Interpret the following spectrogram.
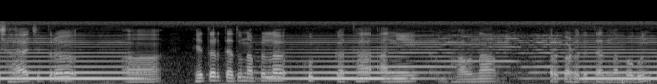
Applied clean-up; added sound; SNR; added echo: none; Bowed string instrument; -4 dB; none.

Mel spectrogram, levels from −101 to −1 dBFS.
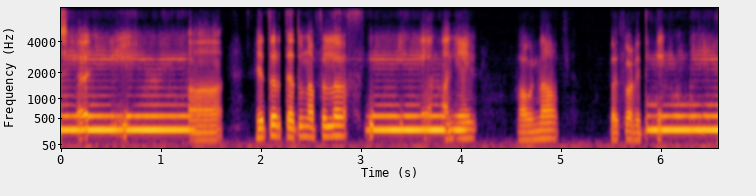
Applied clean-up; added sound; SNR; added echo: neural diffusion model UNIVERSE++.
